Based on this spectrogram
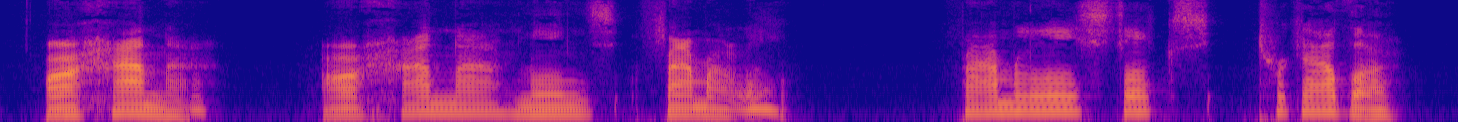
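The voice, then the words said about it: Imitates a cartoon alien's voice. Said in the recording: “your Stitch impression”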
